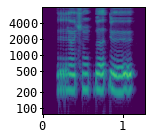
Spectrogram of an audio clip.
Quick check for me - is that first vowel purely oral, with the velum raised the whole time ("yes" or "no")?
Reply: no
